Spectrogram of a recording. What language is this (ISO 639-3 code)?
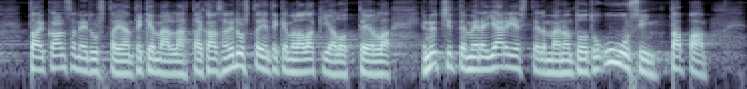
fin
